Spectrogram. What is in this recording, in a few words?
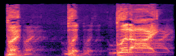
wraith death; dota; skeleton king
